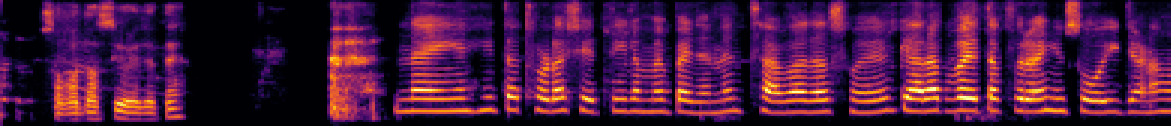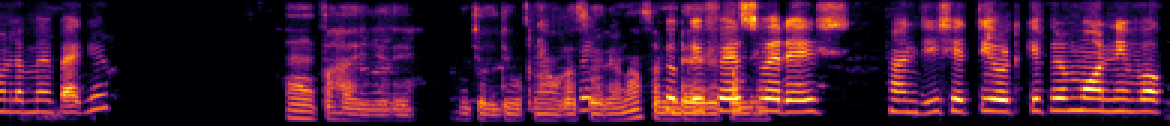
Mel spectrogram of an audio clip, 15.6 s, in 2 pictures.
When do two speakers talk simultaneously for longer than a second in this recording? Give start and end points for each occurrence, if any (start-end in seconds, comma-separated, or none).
11.5-12.9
